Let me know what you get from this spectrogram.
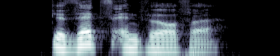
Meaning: nominative/accusative/genitive plural of Gesetzentwurf
- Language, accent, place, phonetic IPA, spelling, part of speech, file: German, Germany, Berlin, [ɡəˈzɛt͡sʔɛntˌvʏʁfə], Gesetzentwürfe, noun, De-Gesetzentwürfe.ogg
